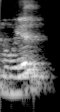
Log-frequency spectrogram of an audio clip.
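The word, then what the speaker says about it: Noël: letters separately to emphasize on this letter and pronounce them separately we use this rule trema example are Noel Noel is Christmas and mice mice is called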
